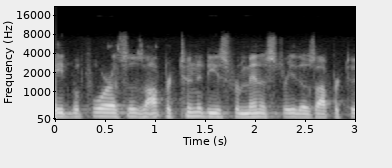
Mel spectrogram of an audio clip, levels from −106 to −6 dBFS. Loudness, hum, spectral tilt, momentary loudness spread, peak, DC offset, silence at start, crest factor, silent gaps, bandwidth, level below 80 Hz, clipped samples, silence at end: -28 LUFS; none; -7.5 dB/octave; 4 LU; -12 dBFS; under 0.1%; 0 s; 14 dB; none; 7.8 kHz; -64 dBFS; under 0.1%; 0 s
